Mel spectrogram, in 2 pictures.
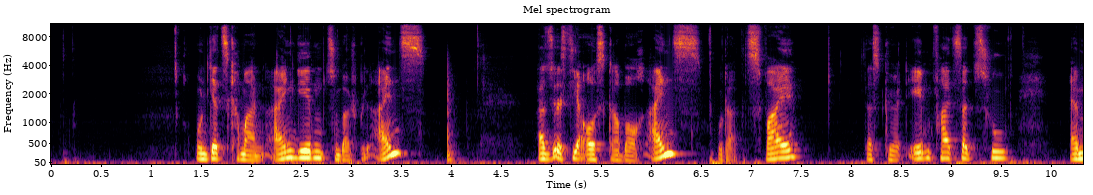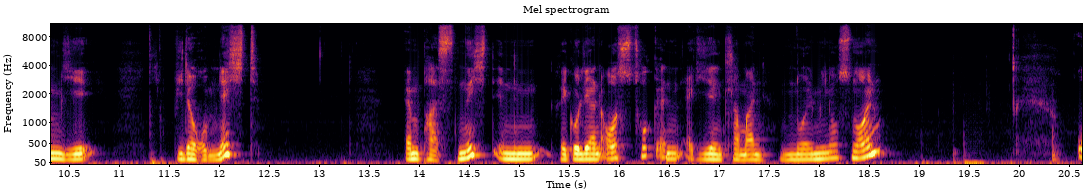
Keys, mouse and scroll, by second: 1.1 1, 3.0 Return, 5.9 2, 6.0 Return, 8.6 m, 11.0 Return.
